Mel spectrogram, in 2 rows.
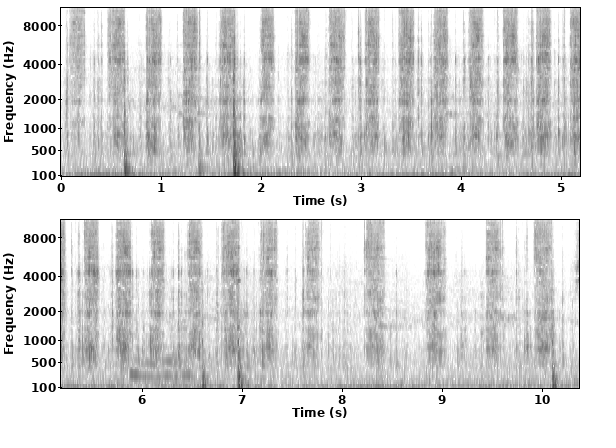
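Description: A ratchet wrench snugs spark plugs into a Jeep 2.4 engine with rapid, regular clicking that runs continuously and close up, alongside occasional metallic scrapes.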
